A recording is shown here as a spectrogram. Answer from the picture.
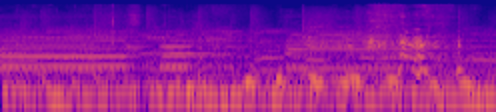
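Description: Car horns honking in long, steady held tones in a parking garage, one blast after another, from cars stuck in a queue.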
